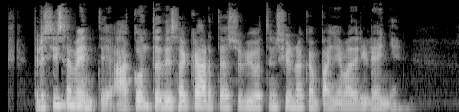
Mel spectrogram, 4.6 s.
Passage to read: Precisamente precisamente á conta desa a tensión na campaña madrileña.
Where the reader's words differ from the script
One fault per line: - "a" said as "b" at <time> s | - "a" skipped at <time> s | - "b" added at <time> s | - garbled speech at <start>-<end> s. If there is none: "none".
- "precisamente" skipped at 1.1 s
- "carta subiu" added at 1.9 s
